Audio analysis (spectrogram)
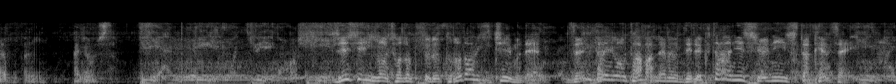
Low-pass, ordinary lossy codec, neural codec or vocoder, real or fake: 7.2 kHz; none; codec, 16 kHz, 4.8 kbps, FACodec; fake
